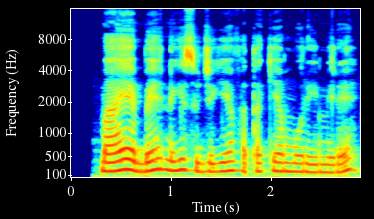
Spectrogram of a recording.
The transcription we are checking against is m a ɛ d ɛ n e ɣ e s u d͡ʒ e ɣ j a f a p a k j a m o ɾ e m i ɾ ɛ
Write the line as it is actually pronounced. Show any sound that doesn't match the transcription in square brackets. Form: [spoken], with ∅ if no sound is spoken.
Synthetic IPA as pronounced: m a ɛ [b] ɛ n e ɣ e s u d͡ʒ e ɣ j a f a [t] a k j a m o ɾ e m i ɾ ɛ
